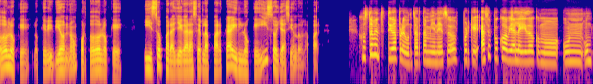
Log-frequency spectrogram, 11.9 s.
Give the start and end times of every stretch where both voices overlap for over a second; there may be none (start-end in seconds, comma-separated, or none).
none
